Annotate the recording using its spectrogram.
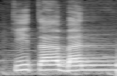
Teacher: bunyi nun sukun di dalam tanwin itu sangat jelas terdengar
